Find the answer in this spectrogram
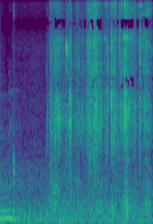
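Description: A big pile of metal car keys on rings, with plastic key tags, jingling and clattering as a hand rummages through them; the rattling grows busy a little under a second in.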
